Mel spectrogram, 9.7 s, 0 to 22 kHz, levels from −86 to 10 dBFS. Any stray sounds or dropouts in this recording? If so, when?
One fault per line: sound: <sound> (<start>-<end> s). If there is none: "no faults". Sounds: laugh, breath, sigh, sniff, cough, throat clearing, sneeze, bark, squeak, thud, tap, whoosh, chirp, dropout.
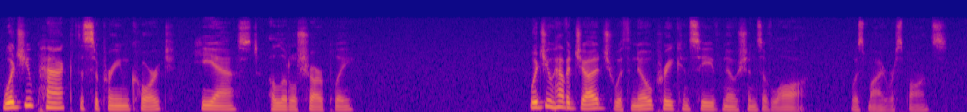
no faults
